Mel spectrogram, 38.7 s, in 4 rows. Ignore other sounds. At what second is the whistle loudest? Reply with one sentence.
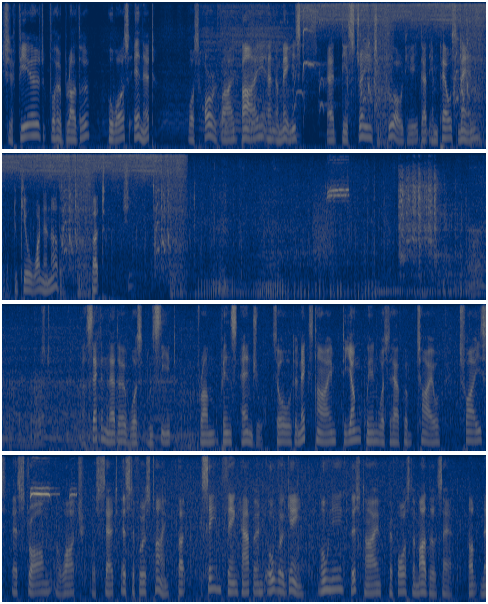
The loudest moment of the whistle is at 30 seconds.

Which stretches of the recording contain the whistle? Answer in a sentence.
The whistle can be heard from 6.0 to 6.4 s, from 15.9 to 16.6 s and from 29.6 to 30.6 s.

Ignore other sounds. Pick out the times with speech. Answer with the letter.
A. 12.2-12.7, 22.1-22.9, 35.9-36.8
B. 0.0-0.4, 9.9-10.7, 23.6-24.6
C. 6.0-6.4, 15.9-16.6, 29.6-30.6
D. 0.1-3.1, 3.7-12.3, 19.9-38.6
D.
